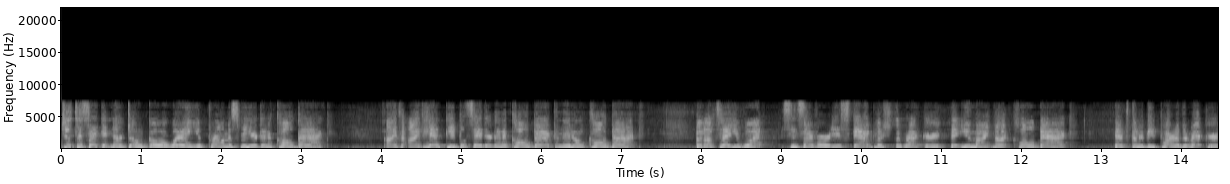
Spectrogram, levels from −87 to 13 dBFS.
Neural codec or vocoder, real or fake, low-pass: codec, 44.1 kHz, 2.6 kbps, SNAC; fake; 7.2 kHz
